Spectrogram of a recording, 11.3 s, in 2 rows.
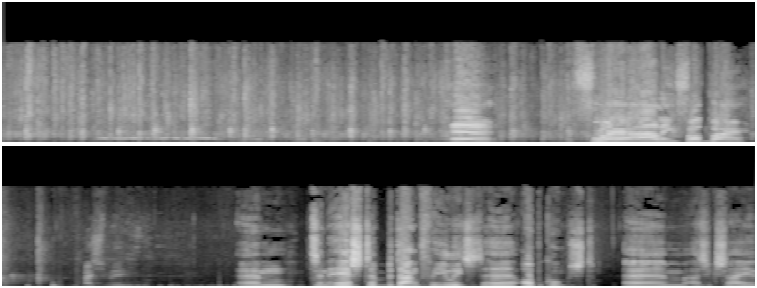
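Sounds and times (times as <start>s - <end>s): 
audience applause: 0.0s - 5.9s
speech: 3.4s - 3.8s, 4.4s - 5.6s, 7.4s - 11.2s.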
